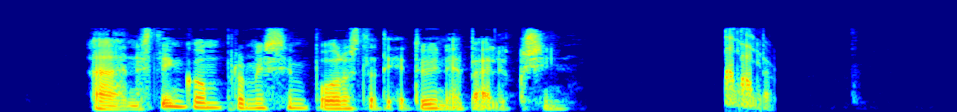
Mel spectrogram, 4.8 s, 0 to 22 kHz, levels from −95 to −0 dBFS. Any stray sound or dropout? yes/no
yes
